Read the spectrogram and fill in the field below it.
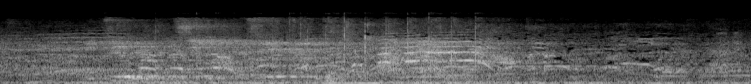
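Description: A crowd of spectators cheers and shouts in an echoing indoor hall.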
